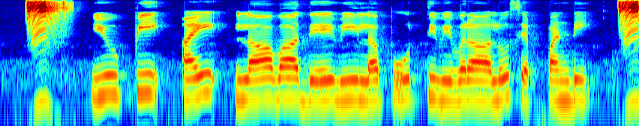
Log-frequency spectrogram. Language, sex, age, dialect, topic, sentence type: Telugu, male, 46-50, Southern, banking, question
